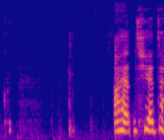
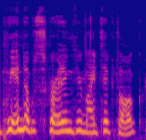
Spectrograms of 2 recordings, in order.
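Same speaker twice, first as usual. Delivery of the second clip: usual speaking voice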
